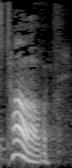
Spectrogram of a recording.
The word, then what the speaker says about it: Tav: You will notice also that the last letter of the Hebrew alphabet is Tav, is the way we pronounce it, and you will see that it is presented to us on this diagram that we have for you.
